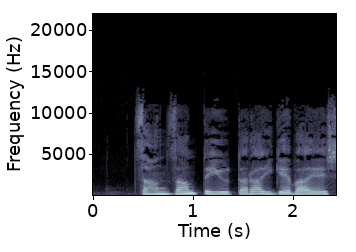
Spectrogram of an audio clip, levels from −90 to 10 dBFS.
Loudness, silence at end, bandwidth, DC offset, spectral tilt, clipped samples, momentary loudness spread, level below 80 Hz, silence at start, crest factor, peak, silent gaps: -18 LUFS; 0 s; 11.5 kHz; under 0.1%; -5.5 dB/octave; under 0.1%; 5 LU; -62 dBFS; 0.45 s; 12 dB; -6 dBFS; none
